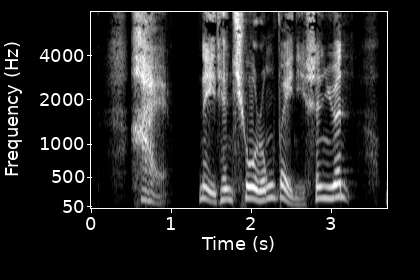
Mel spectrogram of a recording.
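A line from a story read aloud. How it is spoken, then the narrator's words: Long sigh. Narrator (Chinese): 小谢长叹一声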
